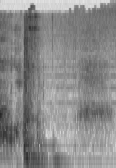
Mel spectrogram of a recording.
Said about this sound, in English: Okay. Okay, I'm sorry. I knocked my microphone over from spookiness.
